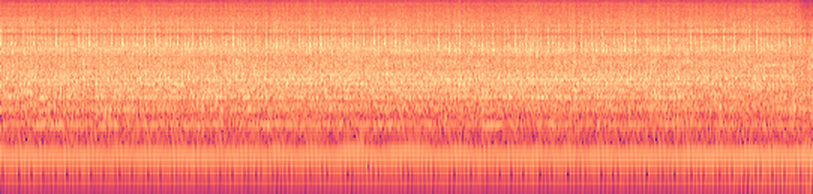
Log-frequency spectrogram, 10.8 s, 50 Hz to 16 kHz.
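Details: 1996 Dodge Neon at idle: constant gritty grinding, scraping drone with a steady hum, echoing through the block like an internal engine noise. Troubleshooting traced it to worn-out alternator bearings, much noisier when throttling up.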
